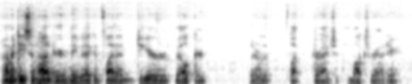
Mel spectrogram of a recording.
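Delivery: ordinary talk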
